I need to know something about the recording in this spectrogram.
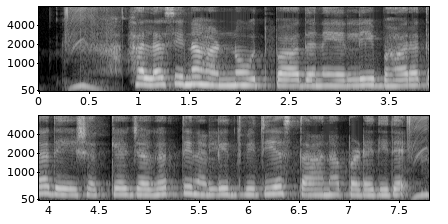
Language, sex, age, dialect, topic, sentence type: Kannada, female, 31-35, Mysore Kannada, agriculture, statement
